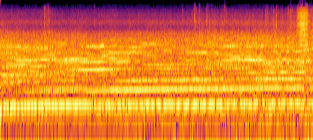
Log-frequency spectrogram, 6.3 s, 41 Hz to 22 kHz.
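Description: Spec-Mazda race cars running three wide through turn 1 make a loud, steady, droning engine roar that rises slowly in pitch and holds at full level throughout.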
